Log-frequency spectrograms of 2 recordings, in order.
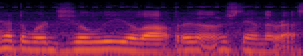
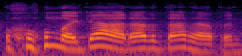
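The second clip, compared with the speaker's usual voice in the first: startled reaction; 2 semitones higher, 6 dB louder than usual. Retold or imitated. Acts her startled reaction.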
